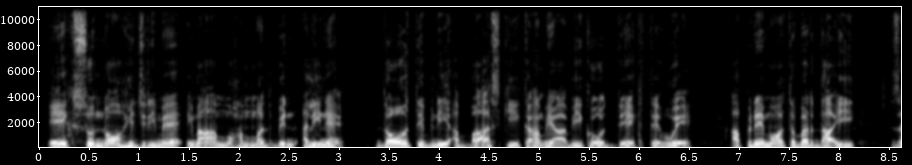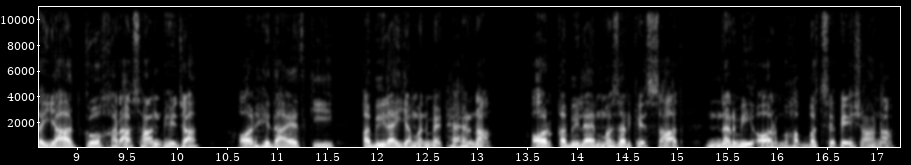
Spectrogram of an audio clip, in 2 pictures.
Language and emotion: Urdu, neutral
